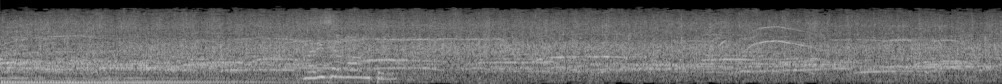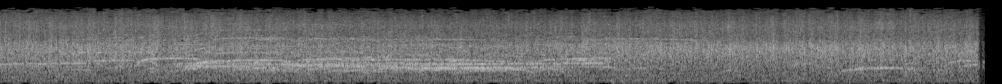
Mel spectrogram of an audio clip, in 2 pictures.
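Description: Live concert audience clapping and cheering, with many shouting voices over steady applause, as the song's final chord dies away in the first few seconds. The applause cuts off abruptly at the very end.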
